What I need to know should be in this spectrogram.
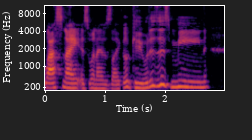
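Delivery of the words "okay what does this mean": heavy, mocking, very sarcastic tone. Speaker reenacting what they thought last night, retelling a sarcastic remark. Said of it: "I was really sarcastic in it".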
